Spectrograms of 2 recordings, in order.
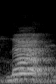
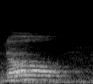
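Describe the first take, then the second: First: The vowel is thin and open, like a. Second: The vowel is thick and rounded, like o. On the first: The speaker calls it right. "Na, na, bukan no" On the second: The speaker calls it wrong. "bukan no"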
